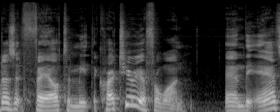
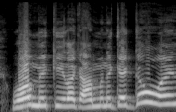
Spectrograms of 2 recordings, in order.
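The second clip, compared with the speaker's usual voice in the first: high, playful doll chat; imitated aunt chatting to a toy; Auntie Gloria; 9 semitones higher, 3 dB louder than usual. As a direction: take leave of a doll in a raised voice. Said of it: "doing the Mickey Mouse voice".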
